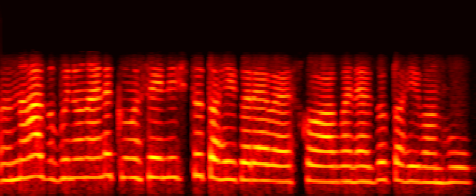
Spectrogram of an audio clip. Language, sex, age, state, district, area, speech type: Kashmiri, female, 30-45, Jammu and Kashmir, Shopian, urban, conversation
